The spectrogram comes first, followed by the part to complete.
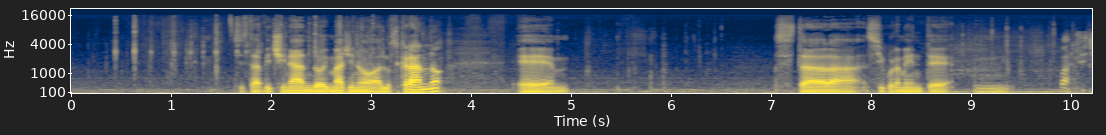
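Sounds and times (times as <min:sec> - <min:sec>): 
papers being shuffled by a university rector at an academic event: 0:00.6 - 0:03.9, 0:08.7 - 0:10.2
speech: 0:01.7 - 0:03.9, 0:04.5 - 0:05.0, 0:07.3 - 0:10.2.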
